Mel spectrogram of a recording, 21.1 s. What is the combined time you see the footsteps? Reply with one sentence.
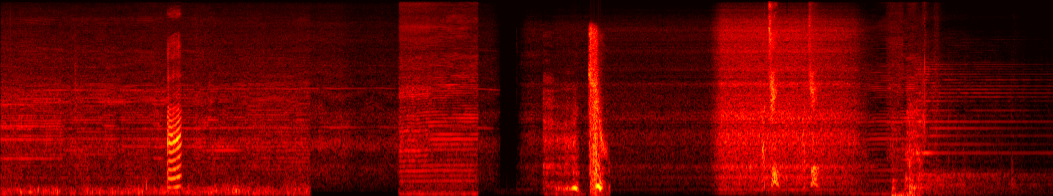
The footsteps can't be heard in this clip.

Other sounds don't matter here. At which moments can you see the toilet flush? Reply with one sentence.
You can hear the toilet flush from 17.8 to 18.4 s.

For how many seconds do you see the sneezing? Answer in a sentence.
You can hear the sneezing for 3 seconds altogether.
